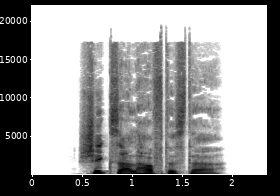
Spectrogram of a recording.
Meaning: inflection of schicksalhaft: 1. strong/mixed nominative masculine singular superlative degree 2. strong genitive/dative feminine singular superlative degree
- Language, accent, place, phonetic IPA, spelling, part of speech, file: German, Germany, Berlin, [ˈʃɪkz̥aːlhaftəstɐ], schicksalhaftester, adjective, De-schicksalhaftester.ogg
